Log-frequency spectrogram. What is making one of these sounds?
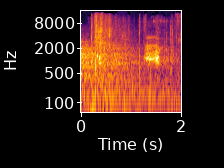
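A man groans in pain.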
